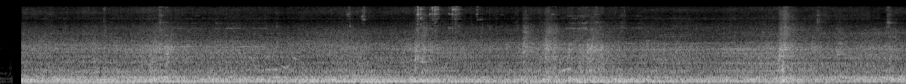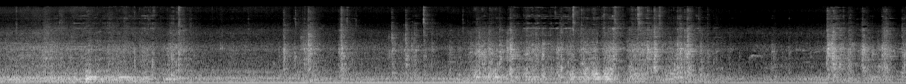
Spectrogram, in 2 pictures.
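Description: SANY mini excavator's diesel engine running steadily while the machine digs up the road, with repeated metallic clanks and knocks from the bucket and tracks working on broken asphalt and stones. The engine note shifts about halfway through, and the knocking grows busier near the end.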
